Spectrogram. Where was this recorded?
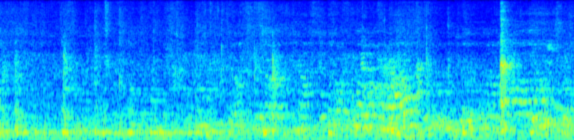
in a cafe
